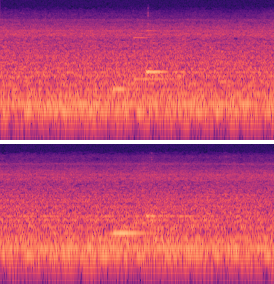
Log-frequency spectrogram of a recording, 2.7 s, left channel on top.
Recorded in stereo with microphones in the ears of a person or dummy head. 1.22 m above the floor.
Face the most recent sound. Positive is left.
turn(degrees=75)  # may be behind; listen again after turning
